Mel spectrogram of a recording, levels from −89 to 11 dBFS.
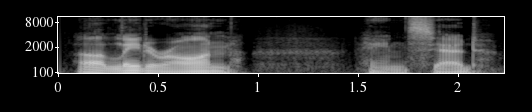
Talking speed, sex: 105 wpm, male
